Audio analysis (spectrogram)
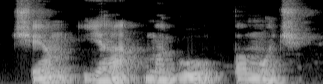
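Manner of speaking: чем я могу помочь said slowly and clearly; slow Russian demo. Shown as a demonstration. Teacher models чем я могу помочь slowly for a viewer. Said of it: "how can I help you".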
